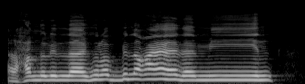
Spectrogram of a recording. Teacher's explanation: Min, nunnya sukun karena wakaf, fathahnya disukunkan.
